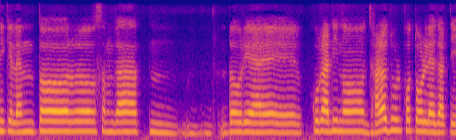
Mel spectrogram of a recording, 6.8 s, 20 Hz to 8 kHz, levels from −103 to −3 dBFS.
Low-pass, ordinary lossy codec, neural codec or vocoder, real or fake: 7.2 kHz; AAC, 32 kbps; codec, 16 kHz in and 24 kHz out, 1 kbps, XY-Tokenizer; fake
